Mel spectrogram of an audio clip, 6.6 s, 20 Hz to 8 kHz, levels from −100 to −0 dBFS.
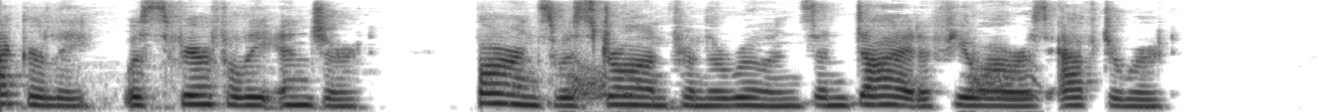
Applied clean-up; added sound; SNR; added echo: classical method Wiener filter.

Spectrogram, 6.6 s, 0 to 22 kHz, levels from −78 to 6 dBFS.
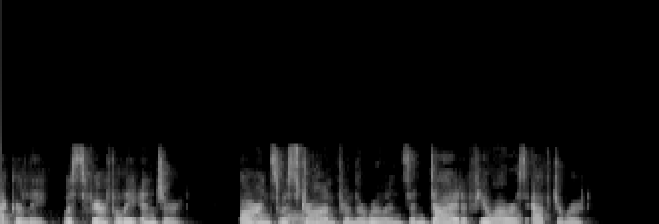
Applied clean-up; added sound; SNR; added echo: classical method log-MMSE.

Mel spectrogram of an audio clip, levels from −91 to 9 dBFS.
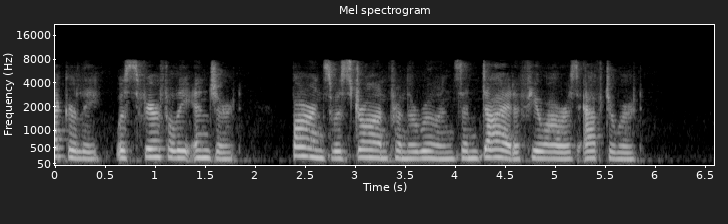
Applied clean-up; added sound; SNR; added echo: none; none; none; none.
